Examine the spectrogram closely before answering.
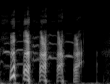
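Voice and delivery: high cackling laugh; loud burst of laughter. Real, not acted. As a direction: crack up loudly.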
